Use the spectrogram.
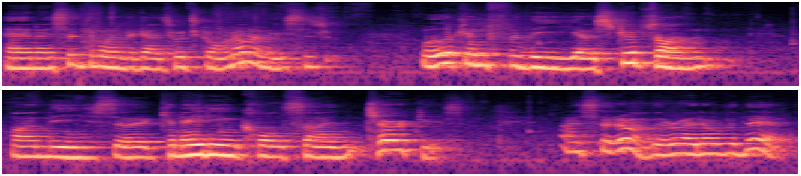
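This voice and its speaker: A man's voice: on the high side, moderate pace, mellow. An older man, a retired air traffic controller, casually telling amused anecdotes and acting out bits of dialogue. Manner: amused, chuckles through own stories, reenacts dialogue. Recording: roomy, echoey sound.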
